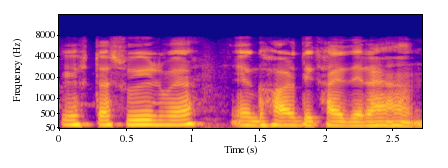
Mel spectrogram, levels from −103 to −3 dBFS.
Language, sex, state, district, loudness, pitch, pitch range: Hindi, male, Bihar, Patna, -14 LUFS, 140 Hz, 125-145 Hz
